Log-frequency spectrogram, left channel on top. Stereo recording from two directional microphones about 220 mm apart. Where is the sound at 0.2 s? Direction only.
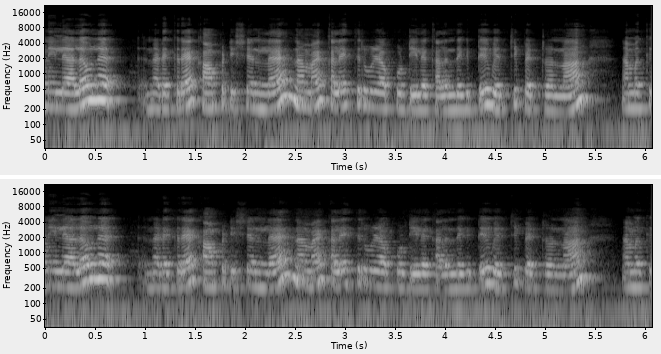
50° left (ahead or behind).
